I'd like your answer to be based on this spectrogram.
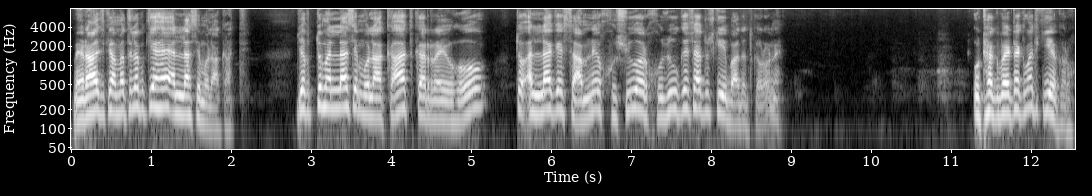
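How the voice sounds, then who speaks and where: Earnest man teaching slow prayer. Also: high voice, animated, gravelly, a little mellow. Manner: slow, deliberate recitation of prayers as examples; earnest, instructive, corrects by demonstrating. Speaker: Quran teacher. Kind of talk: religious teaching talk.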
